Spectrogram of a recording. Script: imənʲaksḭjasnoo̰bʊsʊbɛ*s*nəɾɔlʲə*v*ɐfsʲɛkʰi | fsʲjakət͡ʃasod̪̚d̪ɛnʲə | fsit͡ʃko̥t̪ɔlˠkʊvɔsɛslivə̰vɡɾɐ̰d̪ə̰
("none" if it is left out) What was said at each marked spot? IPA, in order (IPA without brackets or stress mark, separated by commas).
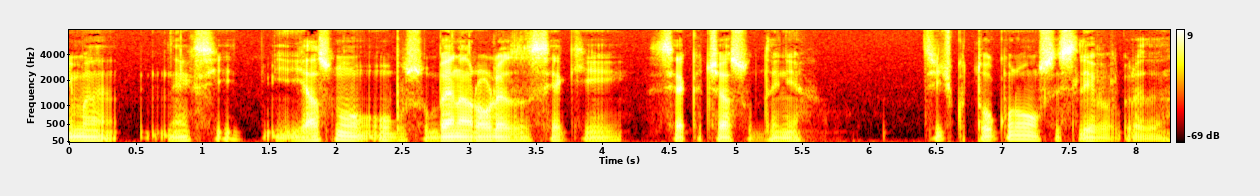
none, z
